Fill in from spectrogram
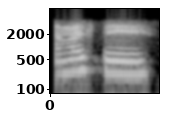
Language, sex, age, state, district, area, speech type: Hindi, female, 45-60, Uttar Pradesh, Hardoi, rural, conversation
